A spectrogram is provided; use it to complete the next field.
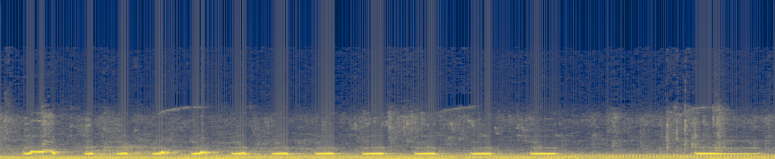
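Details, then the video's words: Perkutut bangkok (zebra dove), kept for trade: a rapid run of short clear cooing notes, a few higher flourishes at the start, then steady even notes about three per second, a pause, and one longer closing note over low steady hum. "Suara Burung Perkutut bangkok"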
